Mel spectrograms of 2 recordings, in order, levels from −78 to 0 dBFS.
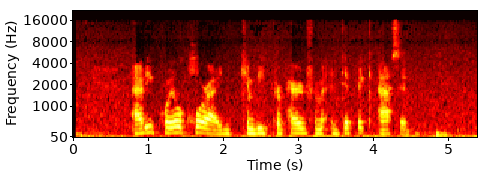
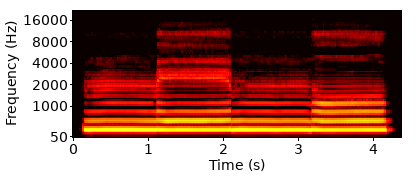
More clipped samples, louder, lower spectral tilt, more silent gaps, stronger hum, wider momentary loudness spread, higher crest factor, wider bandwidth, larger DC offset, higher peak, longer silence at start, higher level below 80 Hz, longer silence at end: neither; first, -15 LUFS vs -22 LUFS; first, -6.5 dB/octave vs -4.5 dB/octave; neither; neither; first, 17 LU vs 2 LU; first, 14 dB vs 8 dB; first, 16.5 kHz vs 12 kHz; neither; first, -2 dBFS vs -14 dBFS; about the same, 0.05 s vs 0.1 s; first, -36 dBFS vs under -90 dBFS; second, 0 s vs 0.2 s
